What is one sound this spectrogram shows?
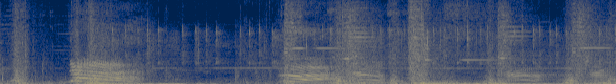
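A sword slashes and strikes an opponent.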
